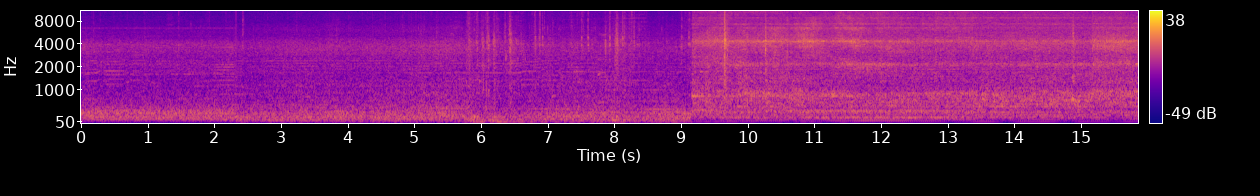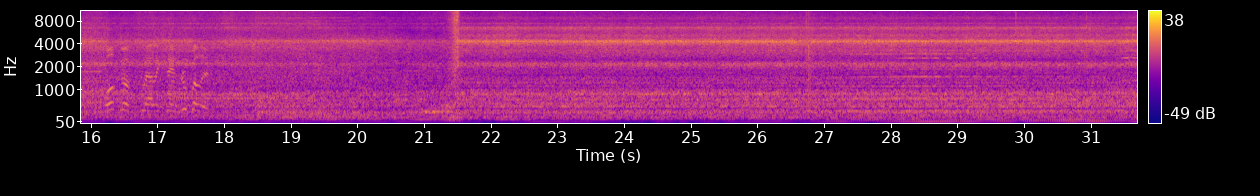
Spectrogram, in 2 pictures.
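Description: Jet airliner noise: the steady rumble of the cabin, then from about nine seconds in the steady high whine of a parked jet airliner on the apron.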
